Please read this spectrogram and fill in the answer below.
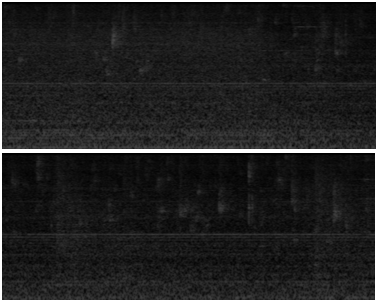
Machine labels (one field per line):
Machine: pump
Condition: normal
